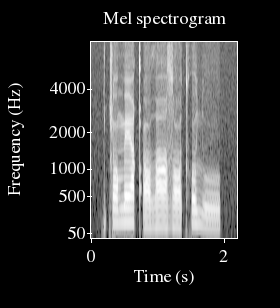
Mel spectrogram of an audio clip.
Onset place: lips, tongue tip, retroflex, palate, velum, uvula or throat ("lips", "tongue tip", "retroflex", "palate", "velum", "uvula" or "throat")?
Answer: palate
